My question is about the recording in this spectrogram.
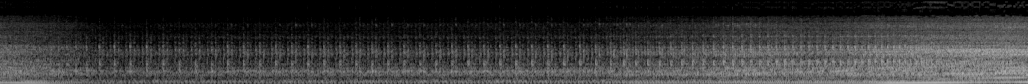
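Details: Range Rover Velar 2.0 Ingenium D240 diesel idling: steady light tapping about three times a second, seemingly top end, going away when revved; engine warning light on; cause unknown.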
